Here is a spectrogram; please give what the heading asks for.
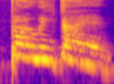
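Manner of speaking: hammed-up astonishment; surprised burglar. Narrator voices Bill finding the baby, mock surprised.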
